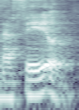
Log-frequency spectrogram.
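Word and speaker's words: נפיל: one English transliteration of H5303 Napil pronounced Nafil.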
